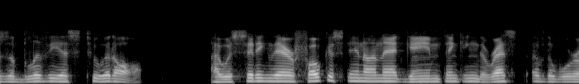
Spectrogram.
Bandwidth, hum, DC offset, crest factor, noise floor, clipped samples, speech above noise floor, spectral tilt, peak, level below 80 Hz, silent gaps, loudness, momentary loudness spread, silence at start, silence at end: 5.2 kHz; none; under 0.1%; 18 dB; -76 dBFS; under 0.1%; 53 dB; -9.5 dB/octave; -4 dBFS; -72 dBFS; none; -23 LUFS; 8 LU; 0 s; 0 s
